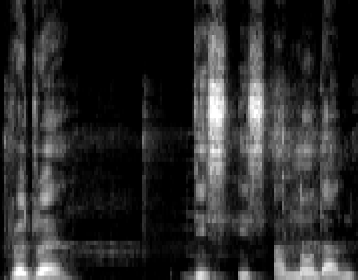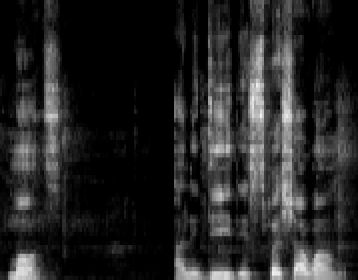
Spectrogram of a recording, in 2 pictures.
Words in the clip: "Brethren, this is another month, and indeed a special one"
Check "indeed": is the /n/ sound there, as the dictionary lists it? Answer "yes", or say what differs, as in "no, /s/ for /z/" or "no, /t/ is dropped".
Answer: no, /n/ is dropped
